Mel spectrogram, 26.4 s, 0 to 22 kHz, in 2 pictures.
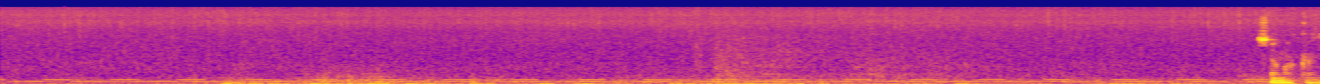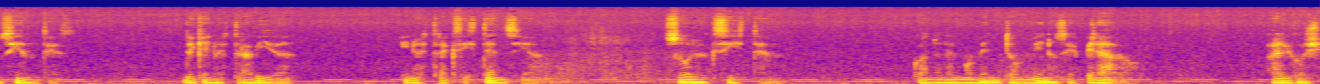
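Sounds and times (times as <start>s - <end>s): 
steady dense summer thunderstorm rain hissing: 0.0s - 26.3s
deep summer thunderstorm thunder rumbling low and heavy: 2.2s - 11.7s, 17.2s - 24.4s
speech: 12.7s - 14.0s, 15.0s - 16.2s, 17.2s - 19.0s, 19.9s - 21.1s, 22.4s - 24.5s, 25.9s - 26.3s.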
